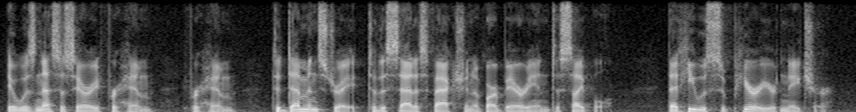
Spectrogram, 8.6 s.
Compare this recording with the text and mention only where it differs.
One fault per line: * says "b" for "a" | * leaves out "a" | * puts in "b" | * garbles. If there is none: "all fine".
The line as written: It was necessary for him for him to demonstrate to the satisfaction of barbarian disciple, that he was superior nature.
all fine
